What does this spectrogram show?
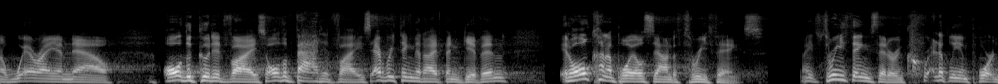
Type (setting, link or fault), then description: setting, live audience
